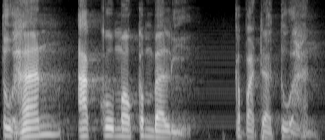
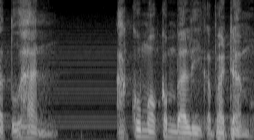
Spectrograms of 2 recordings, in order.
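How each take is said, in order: First: Loud cry out to God, easing at the end; emphatic repentant prayer. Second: Low, soft return to God; subdued repentant prayer. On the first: Repentant woman returns to God, loud emphatic prayer. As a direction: call out "Tuhan" strongly, then settle. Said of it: "dia berkata". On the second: Repentant woman tells God she wants to return, subdued low prayer. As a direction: pray it quietly, humbly. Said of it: "Dan dia berkata". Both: Retold or imitated.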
